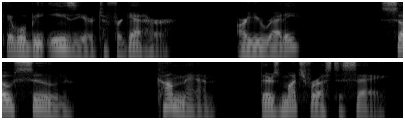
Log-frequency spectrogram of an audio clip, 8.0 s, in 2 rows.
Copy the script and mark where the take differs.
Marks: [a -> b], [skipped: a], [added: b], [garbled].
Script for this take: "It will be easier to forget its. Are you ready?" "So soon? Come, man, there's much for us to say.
"It will be easier to forget [its. -> her] Are you ready?" "So soon? Come, man, there's much for us to say.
